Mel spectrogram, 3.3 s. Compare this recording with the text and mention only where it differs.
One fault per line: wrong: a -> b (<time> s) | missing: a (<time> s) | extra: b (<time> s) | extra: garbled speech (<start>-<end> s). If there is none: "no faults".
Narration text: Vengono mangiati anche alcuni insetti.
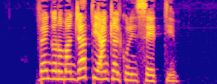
no faults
